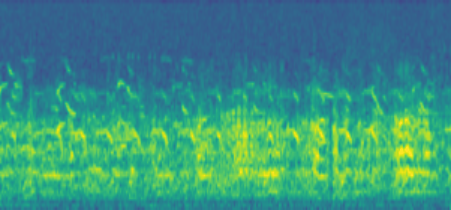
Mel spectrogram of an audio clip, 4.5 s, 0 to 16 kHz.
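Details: Flock of Brent geese calling at sunset in the Gulf of Morbihan, Brittany, on 7 November 2021, autumn: a continuous busy chorus of rough, overlapping honks and gabbling notes that swells near the end.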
